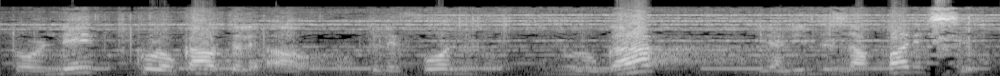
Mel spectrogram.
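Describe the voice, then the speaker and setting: Pastor with high voice. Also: male voice, normal speed, rough recording. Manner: repetitive, dramatic retelling. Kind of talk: religious testimony. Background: music.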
